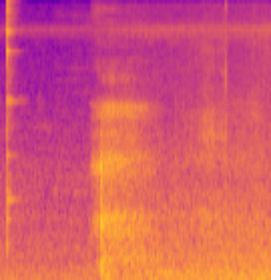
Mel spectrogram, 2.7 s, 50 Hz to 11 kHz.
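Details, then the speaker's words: Briggs and Stratton 17.5 hp engine compression (cam) release lever flicked by hand: light metallic click, then slow, soft return, barely closing compared with a new lever; weak compression release spring. "So, the spring is very weak. All right, it just barely it's hardly It's right there. See that? It hardly closes the way should."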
